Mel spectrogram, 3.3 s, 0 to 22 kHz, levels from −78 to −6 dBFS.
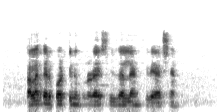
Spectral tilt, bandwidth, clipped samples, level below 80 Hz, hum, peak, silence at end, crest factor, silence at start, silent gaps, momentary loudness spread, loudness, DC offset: -3.5 dB/octave; 8 kHz; under 0.1%; -62 dBFS; none; -2 dBFS; 0.65 s; 18 dB; 0.4 s; none; 9 LU; -18 LUFS; under 0.1%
